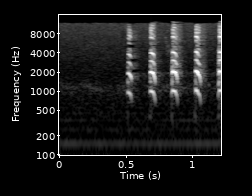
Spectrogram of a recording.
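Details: Northern goshawk at its nest in Riga on 14 April 2017: five short, harsh, nasal kek notes in rapid succession, each slightly falling, about six a second, over a steady low hum.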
